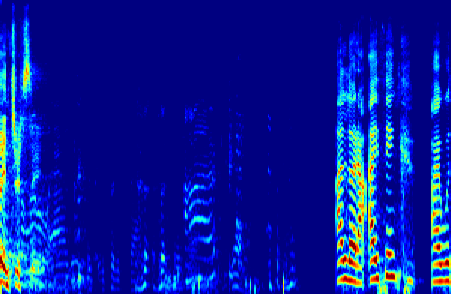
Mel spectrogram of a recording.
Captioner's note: indistinct chatter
